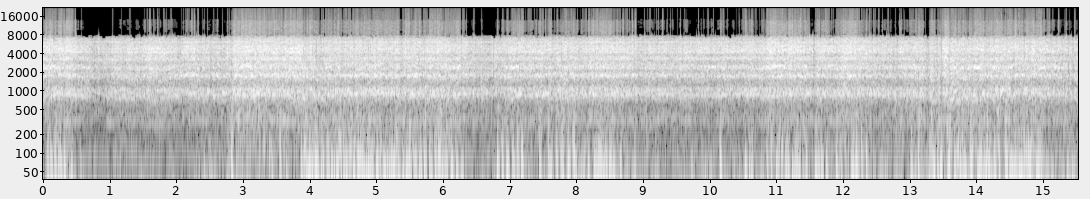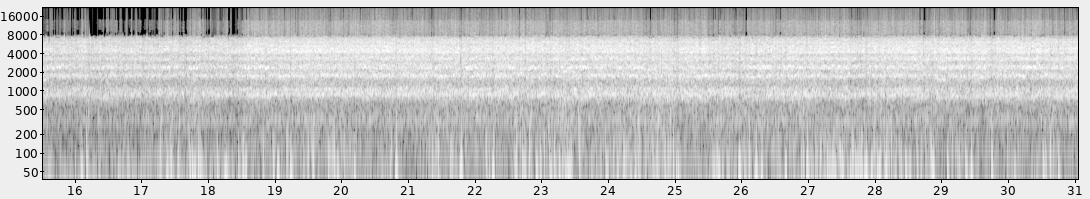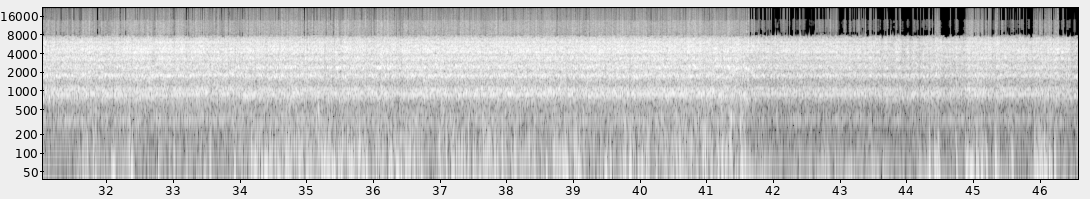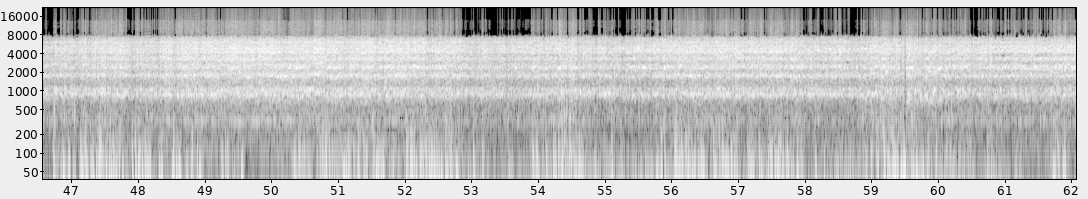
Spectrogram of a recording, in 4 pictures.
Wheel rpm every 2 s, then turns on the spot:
220, 230, 230, 230, 230, 230, 230, 220, 230, 230, 230, 230, 220, 220, 230, 220, 230, 230, 240, 230, 230, 230, 230, 230, 230, 230, 230, 230, 230, 230, 220.
none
